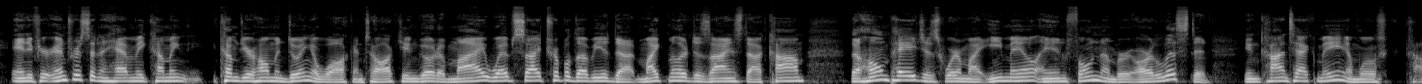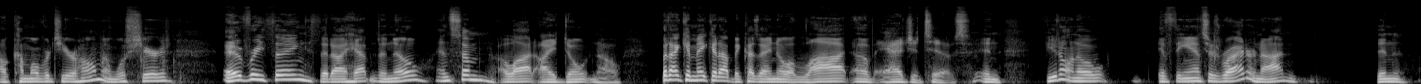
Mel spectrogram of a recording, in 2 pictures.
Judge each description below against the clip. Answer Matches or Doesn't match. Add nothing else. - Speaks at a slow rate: Doesn't match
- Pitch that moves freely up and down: Doesn't match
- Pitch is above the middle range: Doesn't match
